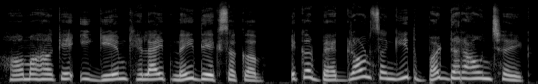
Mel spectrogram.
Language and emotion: Maithili, fearful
